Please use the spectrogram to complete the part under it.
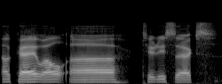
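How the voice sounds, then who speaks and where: A man's voice: fairly low pitch, completely flat delivery, a little slow, bright, forceful tone, lo-fi sound, slight background noise. A man narrating a tabletop roleplaying game as game master, improvising in a hesitant, rambling way full of filler words.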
